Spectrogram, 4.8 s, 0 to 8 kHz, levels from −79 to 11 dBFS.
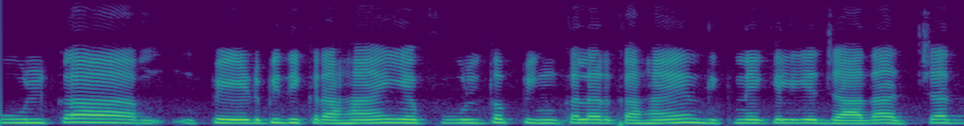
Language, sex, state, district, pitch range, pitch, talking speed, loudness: Hindi, female, Chhattisgarh, Raipur, 200-220 Hz, 205 Hz, 235 wpm, -14 LUFS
